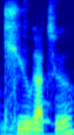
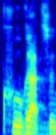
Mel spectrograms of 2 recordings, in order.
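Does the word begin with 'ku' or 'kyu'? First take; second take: kyu; ku. First: The first syllable is a 'kyu' sound. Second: The first syllable is a plain 'ku' sound. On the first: The speaker calls it wrong. "not Kyugatsu" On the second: The speaker calls it right.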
